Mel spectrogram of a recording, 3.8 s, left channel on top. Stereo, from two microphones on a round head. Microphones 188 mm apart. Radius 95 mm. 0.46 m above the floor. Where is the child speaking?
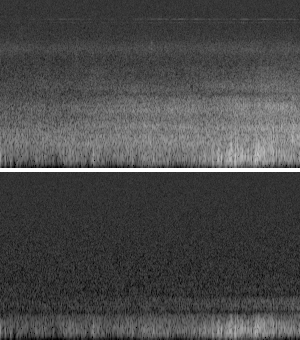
I don't hear a child speaking.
